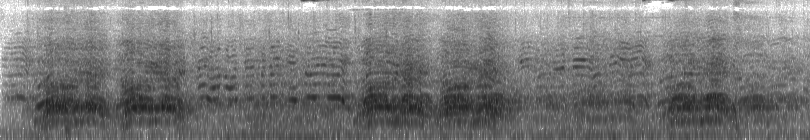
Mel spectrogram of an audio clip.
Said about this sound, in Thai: เป็นเสียงตะโกนเรียกว่าขอให้ปล่อยตัวองซานซูจีนะคะ ร่วมกันเรียกชื่อซูจีซูจีหนึ่งในข้อเรียกร้องค่ะว่าต้องปล่อยตัวองซานสุจี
